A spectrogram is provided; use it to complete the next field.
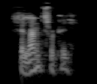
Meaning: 1. Benevolent altruism with the intention of increasing the well-being of humankind 2. Charitable giving, charity 3. A philanthropic act 4. A charitable foundation
- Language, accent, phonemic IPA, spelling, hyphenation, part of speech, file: English, Southern England, /fɪˈlæn.θɹə.pi/, philanthropy, phil‧an‧thro‧py, noun, LL-Q1860 (eng)-philanthropy.wav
